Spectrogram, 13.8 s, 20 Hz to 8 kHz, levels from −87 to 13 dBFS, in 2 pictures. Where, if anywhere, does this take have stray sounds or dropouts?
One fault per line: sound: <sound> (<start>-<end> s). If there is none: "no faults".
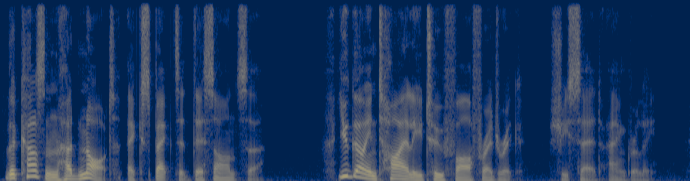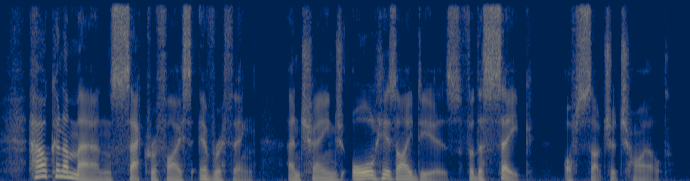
no faults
